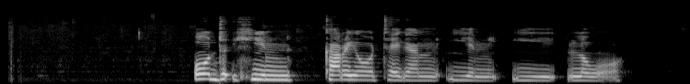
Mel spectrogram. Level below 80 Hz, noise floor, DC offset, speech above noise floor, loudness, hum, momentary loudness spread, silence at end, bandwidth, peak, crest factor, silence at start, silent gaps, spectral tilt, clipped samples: -72 dBFS; -68 dBFS; under 0.1%; 49 dB; -20 LUFS; none; 13 LU; 0.7 s; 10.5 kHz; 0 dBFS; 20 dB; 1.95 s; none; -5 dB/octave; under 0.1%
